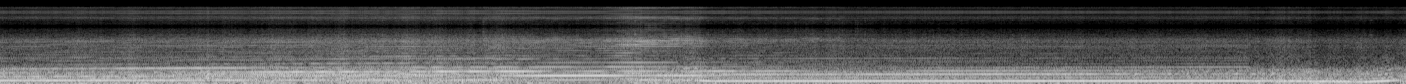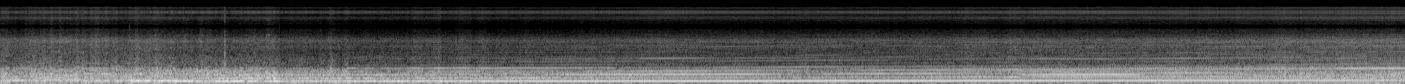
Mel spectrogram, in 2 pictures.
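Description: Porsche 924 race car's four-cylinder engine pulling hard at high revs, heard from inside the cabin over road and wind noise. The engine note drops about a quarter of the way in, dips briefly and climbs back in the middle, and steps up again near the end.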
